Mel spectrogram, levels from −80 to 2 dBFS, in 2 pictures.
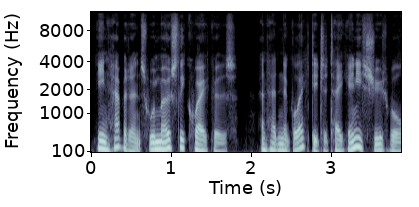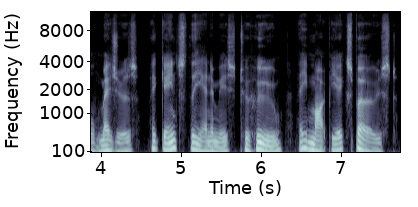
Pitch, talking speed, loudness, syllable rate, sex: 110 Hz, 170 wpm, -18 LUFS, 5.8 syllables/s, male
